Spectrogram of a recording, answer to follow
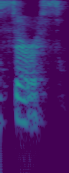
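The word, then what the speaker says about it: Ceres: on for account and it's called saris i think that's what how you pronounce it c-e-r-e-s but i absolutely love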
